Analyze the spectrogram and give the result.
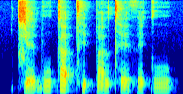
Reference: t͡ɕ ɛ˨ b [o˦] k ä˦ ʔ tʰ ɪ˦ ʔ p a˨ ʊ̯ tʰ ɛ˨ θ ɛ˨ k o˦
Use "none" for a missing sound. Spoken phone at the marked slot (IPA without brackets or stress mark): o˦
